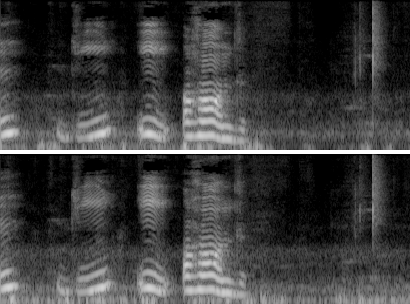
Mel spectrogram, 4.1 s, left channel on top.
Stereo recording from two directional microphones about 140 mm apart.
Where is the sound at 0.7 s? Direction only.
10° left (ahead or behind).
